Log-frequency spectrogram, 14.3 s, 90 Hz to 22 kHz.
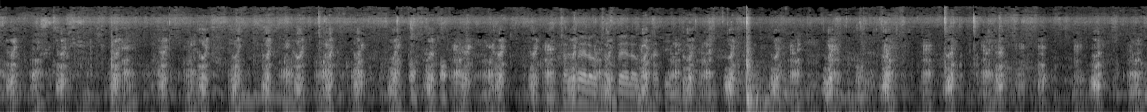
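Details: Yorkshire piglets, 22 days old, grunting in a rapid run of short pulses with a brief rising squeal in the middle; several young pigs heard together, with faint background hiss.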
